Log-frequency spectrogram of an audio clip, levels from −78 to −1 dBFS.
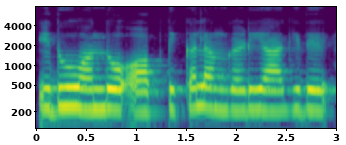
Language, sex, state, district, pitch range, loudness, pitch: Kannada, female, Karnataka, Bidar, 210-225 Hz, -13 LUFS, 215 Hz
